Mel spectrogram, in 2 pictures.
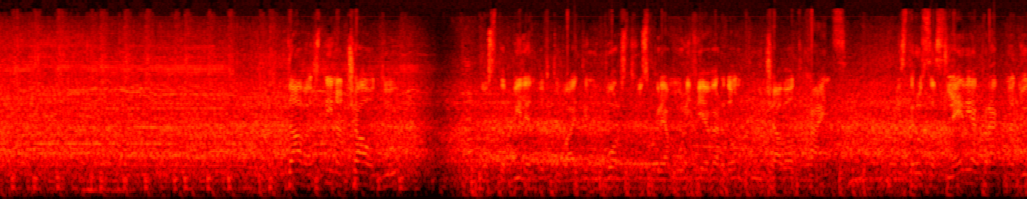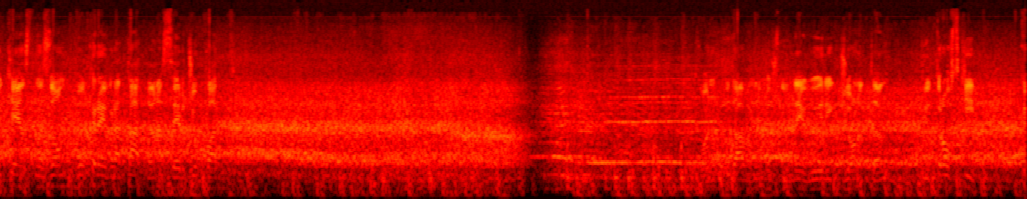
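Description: Large football stadium crowd making a continuous din of chanting and singing, cut off sharply twice, about four seconds in and again near the end, where the footage jumps.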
